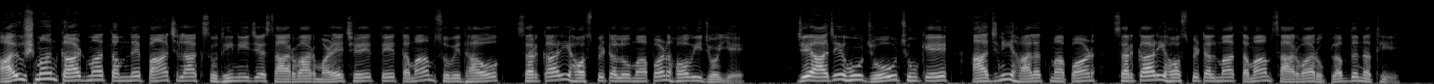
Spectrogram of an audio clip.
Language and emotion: Gujarati, neutral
